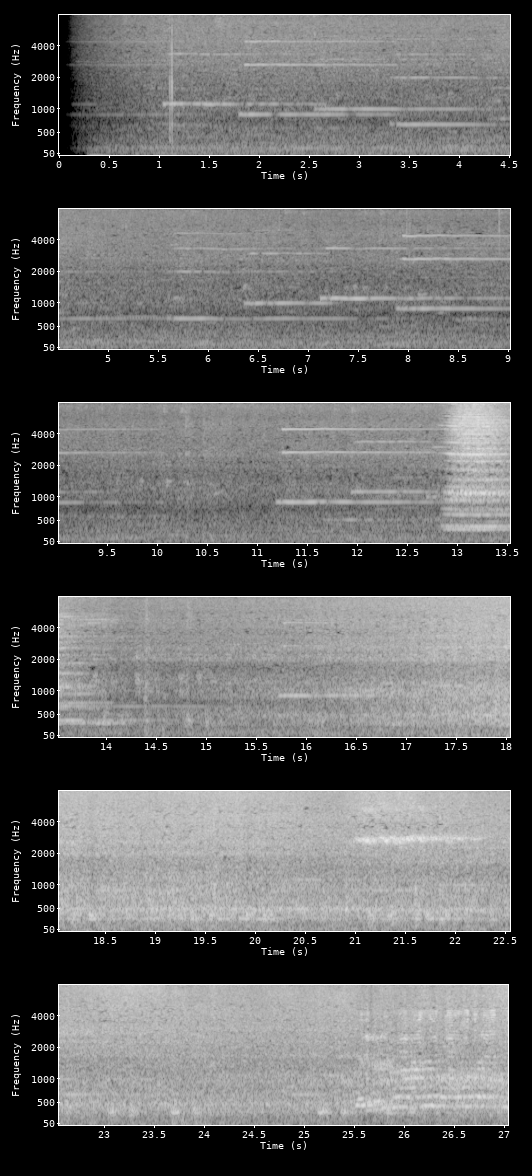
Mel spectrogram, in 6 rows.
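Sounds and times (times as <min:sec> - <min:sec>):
train rumble: 0:00.2 - 0:27.0
train horn: 0:12.8 - 0:14.4.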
